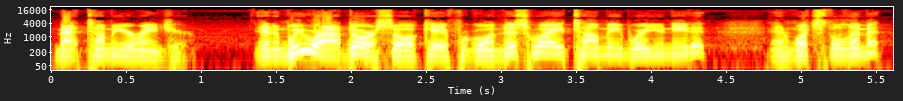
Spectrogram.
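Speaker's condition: No condition

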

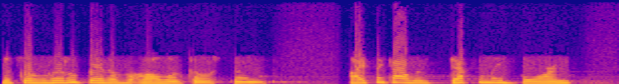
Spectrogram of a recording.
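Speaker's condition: ALS; onset right foot at VA internship in Maine, year of testing before diagnosis, wheelchair user; about three years since onset, two since diagnosis, progressed, needs Beasy board for transfers; breathing muscles weak, speech effortful, may sound weak or unclear, paces speech with breath, slowing, pausing

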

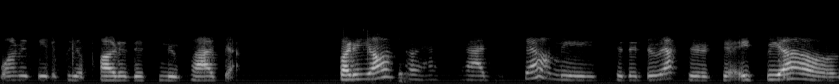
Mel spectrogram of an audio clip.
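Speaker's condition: Cerebral palsy; diagnosed at UCLA

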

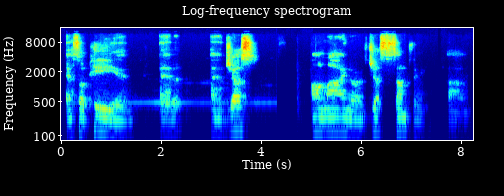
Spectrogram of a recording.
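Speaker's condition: Aphasia; aphasia caused by stroke, therapies such as occupational therapy; says cannot speak

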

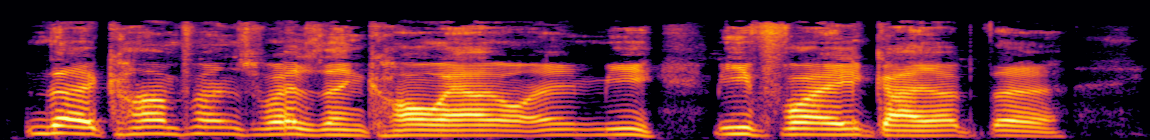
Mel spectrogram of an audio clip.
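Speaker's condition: Cerebral palsy; cerebral palsy from birth

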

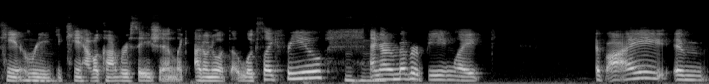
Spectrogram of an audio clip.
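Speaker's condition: Cleft lip and palate, severe

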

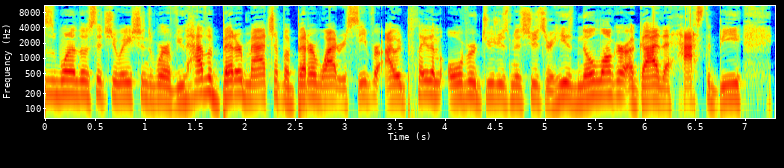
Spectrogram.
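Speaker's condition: No condition

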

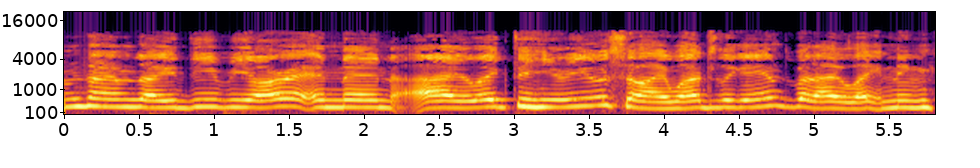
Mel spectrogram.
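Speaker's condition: Spastic quadriplegic cerebral palsy, severe; lack of brain oxygen at birth, born 3 months premature, birth weight 1 pound 14 ounces, all muscles very tight; age 36, aging with spasticity difficult, has therapist team; tightness audible in voice, attributed to excitement, able to talk unlike many with severe CP

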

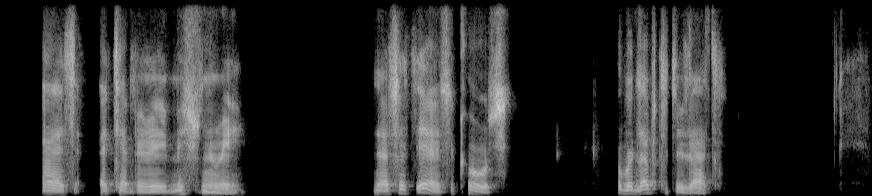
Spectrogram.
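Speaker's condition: Cerebral palsy; speech impairment

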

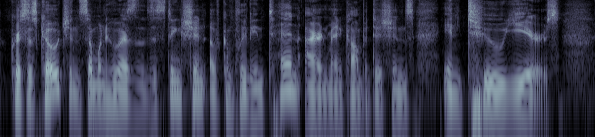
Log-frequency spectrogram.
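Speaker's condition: No condition

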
